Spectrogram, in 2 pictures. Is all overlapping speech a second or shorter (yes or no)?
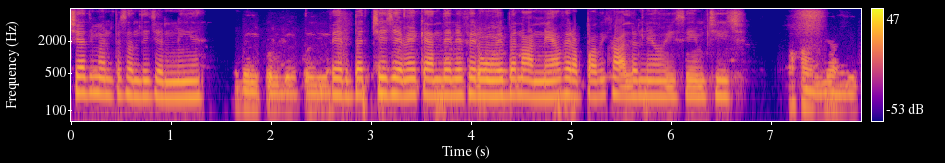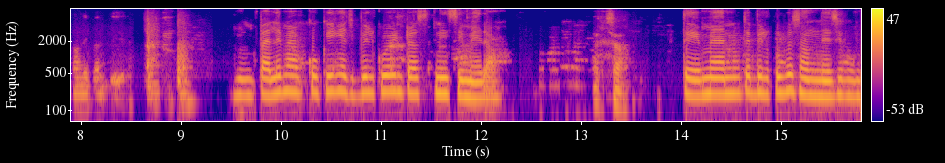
yes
